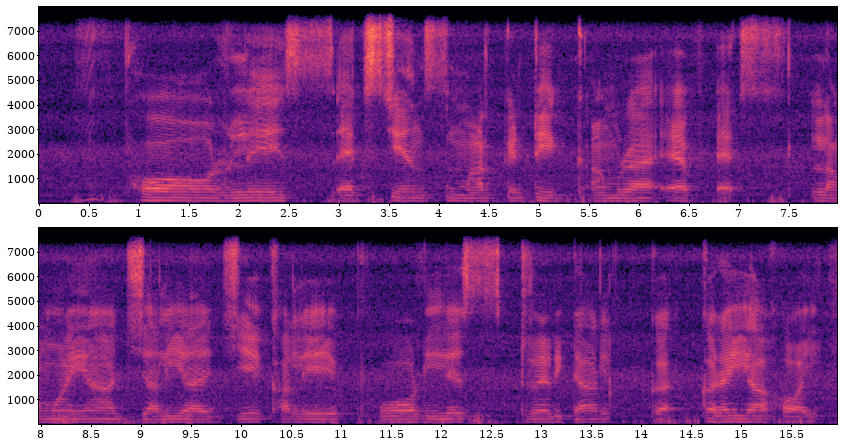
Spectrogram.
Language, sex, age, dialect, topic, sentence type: Bengali, male, 25-30, Jharkhandi, banking, statement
